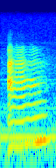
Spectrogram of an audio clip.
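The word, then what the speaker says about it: ع: letter you see i pronounce it from deep parts of my throat so i would say ah yes it is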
